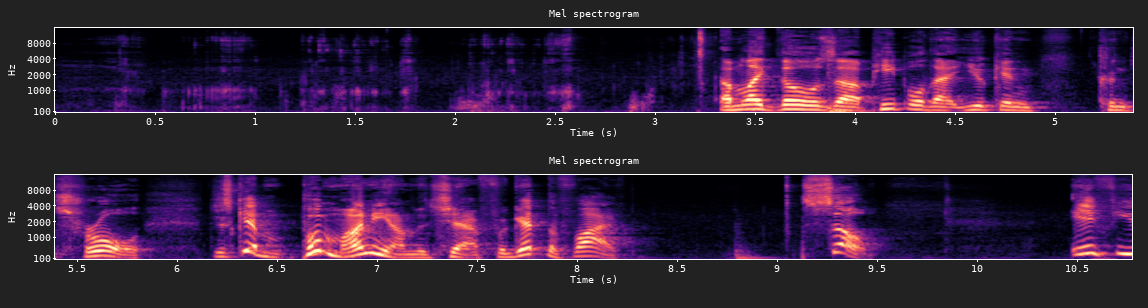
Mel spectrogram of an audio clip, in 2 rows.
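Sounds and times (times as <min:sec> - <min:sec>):
wet slurping of a drink: 0:00.0 - 0:03.3
noisy sucking and gulping: 0:00.0 - 0:04.1
speech: 0:03.3 - 0:09.6, 0:10.4 - 0:10.7.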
